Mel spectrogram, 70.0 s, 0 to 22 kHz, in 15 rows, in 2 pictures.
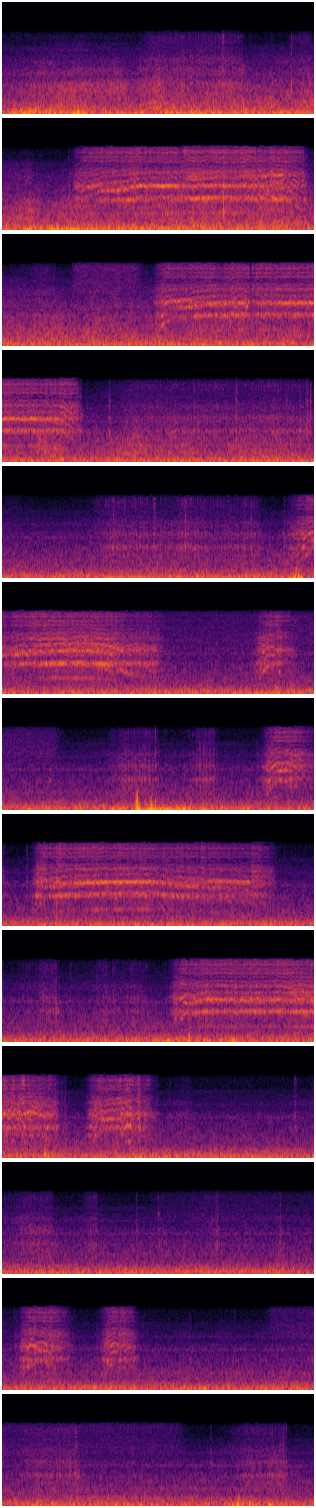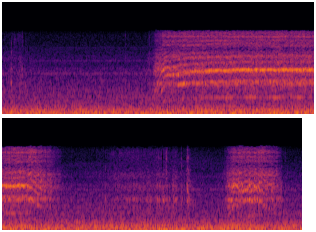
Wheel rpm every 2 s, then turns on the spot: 0, 20, 20, 140, 80, 20, 140, 70, 30, 10, 30, 60, 100, 20, 10, 20, 70, 150, 40, 20, 130, 80, 10, 10, 0, 10, 30, 0, 10, 0, 10, 50, 150, 20, 40.
2-4 14-22 28-30 46-48 56-58 60-62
